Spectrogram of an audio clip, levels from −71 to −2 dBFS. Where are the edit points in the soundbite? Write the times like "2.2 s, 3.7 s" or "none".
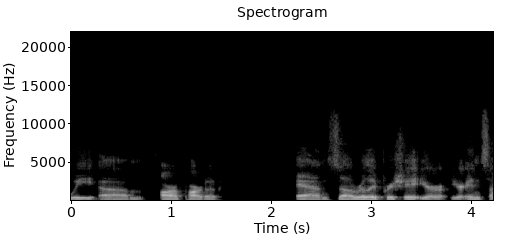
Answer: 2.1 s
